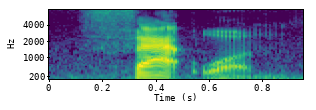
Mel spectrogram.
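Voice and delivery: usual speaking voice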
